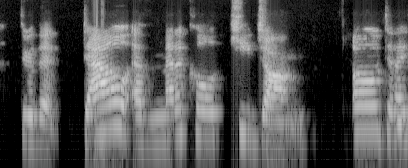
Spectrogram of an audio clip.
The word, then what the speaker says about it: Qigong: the Tao of Medical Qigong. Oh, did I say it right? It's okay, like cheese, right?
